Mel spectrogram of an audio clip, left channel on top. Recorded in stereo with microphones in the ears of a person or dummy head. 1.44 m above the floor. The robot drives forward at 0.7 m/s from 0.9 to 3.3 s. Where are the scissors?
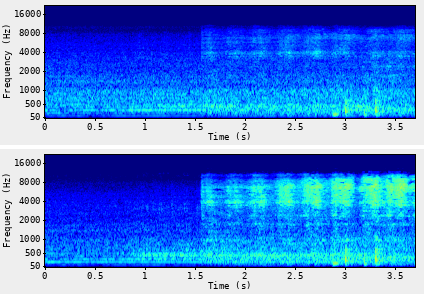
35° right (ahead or behind), 1.8 m; by 3.7 s 75° right (ahead or behind), 1.0 m.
